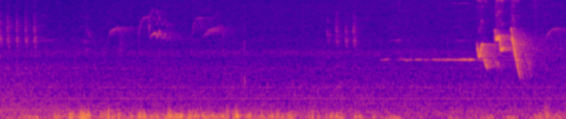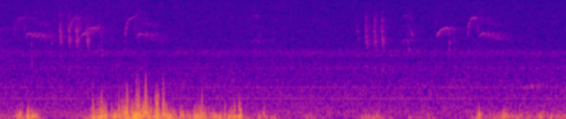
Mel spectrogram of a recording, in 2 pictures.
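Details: Japanese bush warbler singing unseen in the wild, its textbook song: a held flat whistle breaking into a quick, higher, falling flourish midway, over loud low rumbling noise, with other birds chirping faintly in the distance.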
